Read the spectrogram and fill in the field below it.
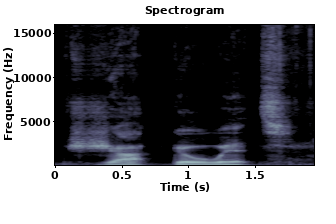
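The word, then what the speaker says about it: Szotkiewicz: Sound it out. Schakowitz. Yep, that's how you say it.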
